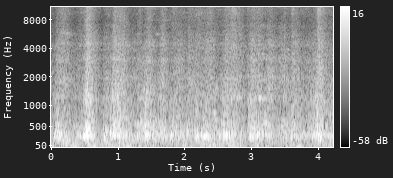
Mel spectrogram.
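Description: Sri Lanka Railways Class S9 diesel multiple unit running along the line, heard from aboard at an open window: a steady wheel-on-rail rumble with repeated clacks as the wheels cross rail joints.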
